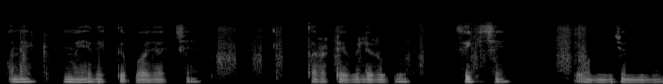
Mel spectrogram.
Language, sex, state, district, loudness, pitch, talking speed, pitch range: Bengali, male, West Bengal, Purulia, -42 LUFS, 110 Hz, 115 wpm, 105-120 Hz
